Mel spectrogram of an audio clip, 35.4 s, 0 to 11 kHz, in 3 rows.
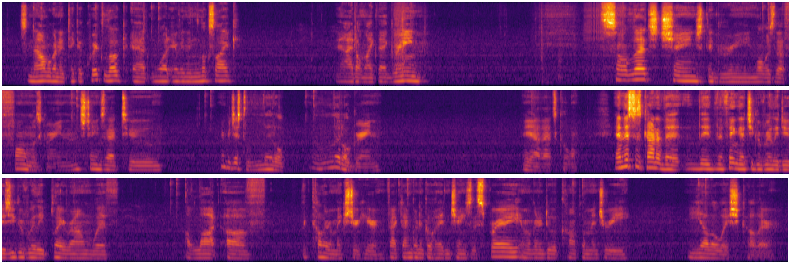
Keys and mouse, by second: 0.5 click, 4.5-5.4 middle drag, 11.8-15.1 drag, 23.3-26.4 drag, 26.6-28.5 drag, 29.7-31.8 drag.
